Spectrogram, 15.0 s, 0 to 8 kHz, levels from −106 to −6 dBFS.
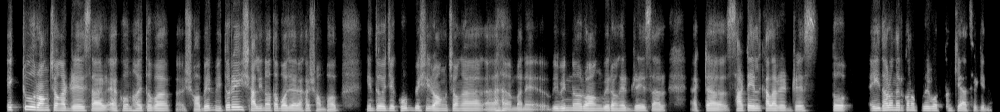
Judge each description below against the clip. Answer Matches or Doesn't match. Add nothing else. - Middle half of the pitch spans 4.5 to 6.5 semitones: Doesn't match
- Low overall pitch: Matches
